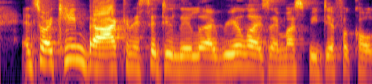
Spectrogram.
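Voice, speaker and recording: A woman at a very fast pace, on a very clean recording with a silent background. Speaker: keynote speaker and leadership consultant. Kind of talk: talking-head video monologue.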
